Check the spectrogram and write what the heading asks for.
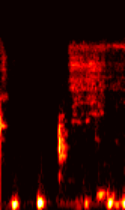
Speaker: i would say i can still hear the sound of the heartbeat it's just me oh maybe it's not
